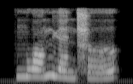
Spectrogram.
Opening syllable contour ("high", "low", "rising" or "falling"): rising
